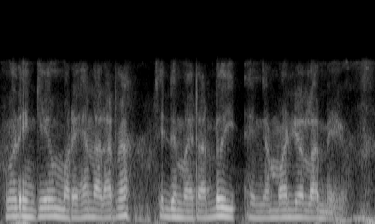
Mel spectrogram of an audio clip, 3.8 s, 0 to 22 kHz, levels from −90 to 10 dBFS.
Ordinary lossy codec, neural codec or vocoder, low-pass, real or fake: Opus, 16 kbps; codec, 24 kHz, 0.9 kbps, WavTokenizer, small release; 7.2 kHz; fake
